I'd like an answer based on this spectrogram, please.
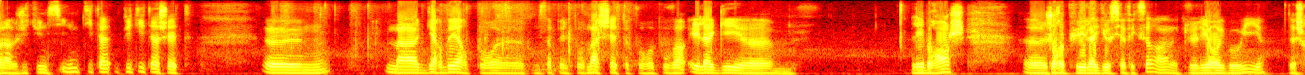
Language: French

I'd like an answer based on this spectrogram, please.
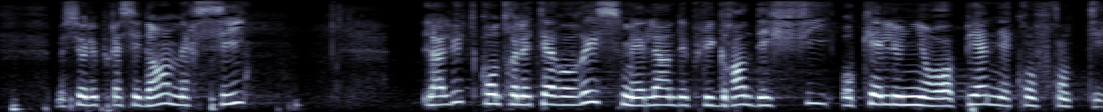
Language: French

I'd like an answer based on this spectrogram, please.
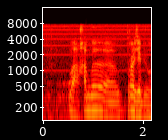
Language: Wolof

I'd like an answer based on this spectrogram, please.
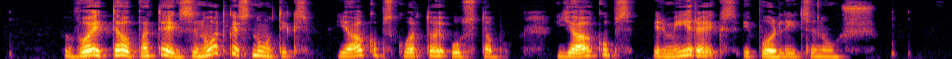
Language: Latgalian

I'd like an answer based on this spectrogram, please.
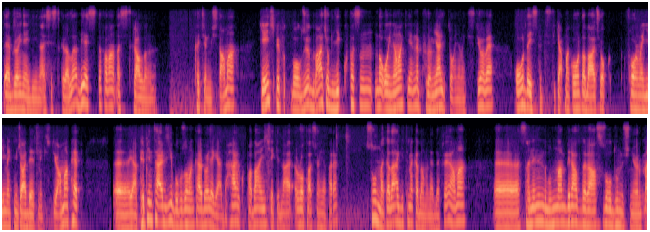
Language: Turkish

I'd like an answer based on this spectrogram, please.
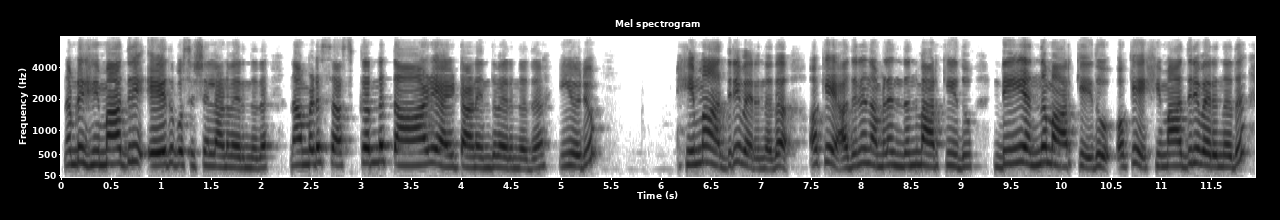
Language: Malayalam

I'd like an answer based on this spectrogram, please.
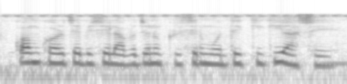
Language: Bangla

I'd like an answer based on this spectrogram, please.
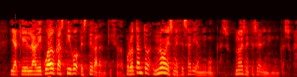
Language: Spanish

